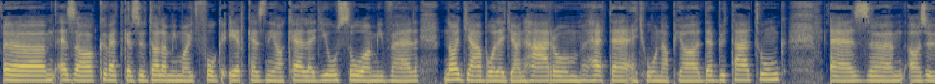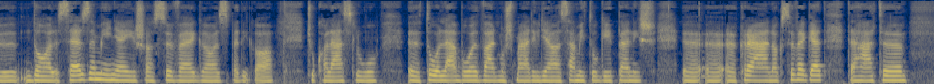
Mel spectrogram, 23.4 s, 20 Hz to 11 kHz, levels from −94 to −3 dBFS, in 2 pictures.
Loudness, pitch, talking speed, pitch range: -24 LUFS, 175 Hz, 120 wpm, 170-185 Hz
